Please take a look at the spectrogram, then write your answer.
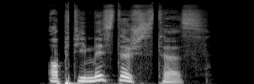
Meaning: strong/mixed nominative/accusative neuter singular superlative degree of optimistisch
- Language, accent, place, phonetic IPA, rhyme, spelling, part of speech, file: German, Germany, Berlin, [ˌɔptiˈmɪstɪʃstəs], -ɪstɪʃstəs, optimistischstes, adjective, De-optimistischstes.ogg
